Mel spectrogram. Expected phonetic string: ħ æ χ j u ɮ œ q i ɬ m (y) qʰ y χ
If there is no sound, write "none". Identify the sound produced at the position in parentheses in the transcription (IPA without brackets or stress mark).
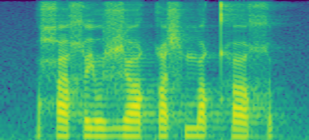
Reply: u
